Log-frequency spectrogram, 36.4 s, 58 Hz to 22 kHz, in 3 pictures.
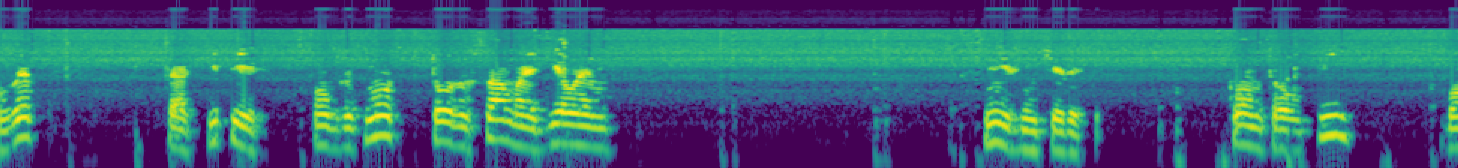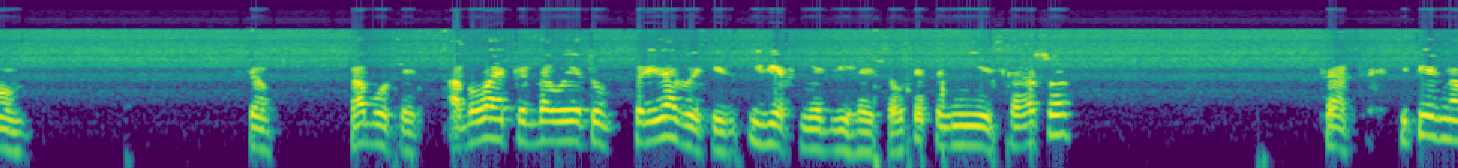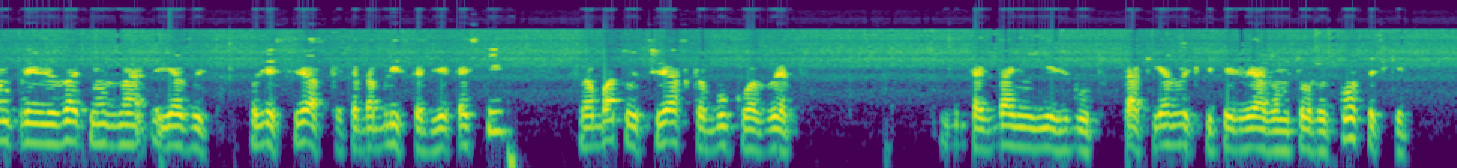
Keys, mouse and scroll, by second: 1.9 click, 3.3 click, 4.4 shift+click, 6.2-7.3 drag, 7.9-9.0 drag, 10.7 ctrl+p, 13.2-14.2 drag, 15.5 shift+middle click, 16.7-17.9 drag, 20.9 ctrl+z, 22.5 ctrl+z, 24.3 click, 25.7 shift+middle click, 31.8 shift+middle click, 33.0 click, 35.3 click.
